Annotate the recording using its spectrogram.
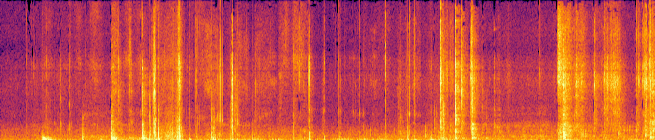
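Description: Scattered clicks, taps and light rustling from test leads and clips being handled and moved into place on a circuit board, with a louder cluster of knocks near the end.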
